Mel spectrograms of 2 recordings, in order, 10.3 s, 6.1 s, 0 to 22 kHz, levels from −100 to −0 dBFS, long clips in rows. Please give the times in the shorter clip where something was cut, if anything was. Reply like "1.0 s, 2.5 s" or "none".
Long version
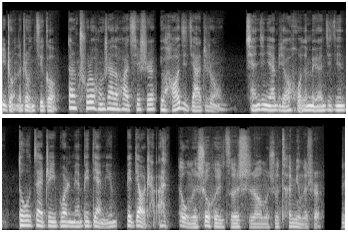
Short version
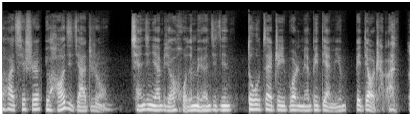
none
